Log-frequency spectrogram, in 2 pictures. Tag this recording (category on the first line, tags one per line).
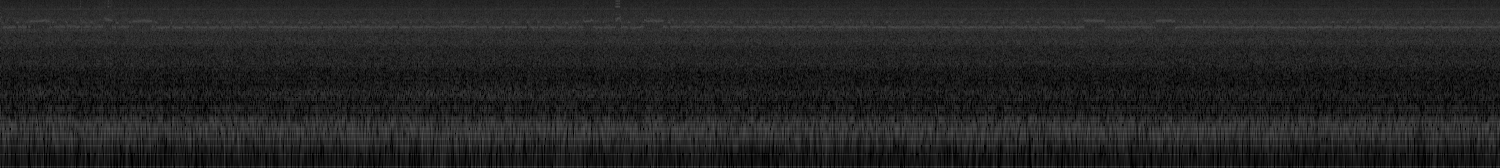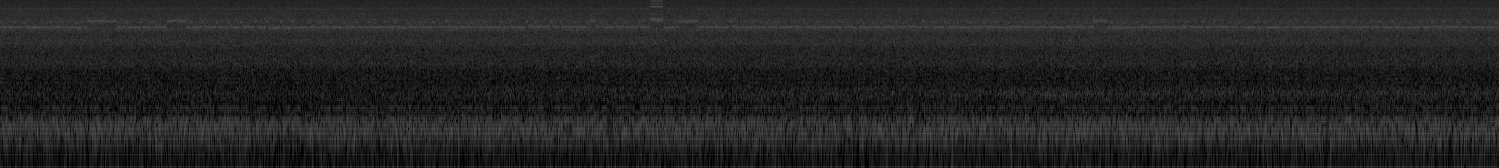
Soundscapes > Nature
alice-holt-forest
artistic-intervention
data-to-sound
Dendrophone
field-recording
natural-soundscape
nature
phenological-recording
sound-installation
soundscape
weather-data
